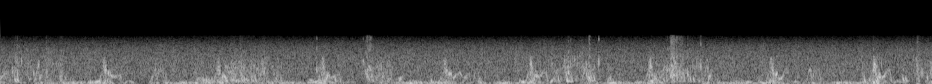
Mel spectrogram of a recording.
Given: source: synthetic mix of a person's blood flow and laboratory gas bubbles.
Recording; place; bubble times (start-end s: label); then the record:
Doppler ultrasound of blood flow; precordium
0.02-0.83 s: bubbles
1.92-2.85 s: bubbles
3.08-3.29 s: bubbles
3.33-3.41 s: bubbles
3.61-4.06 s: bubbles
5.48-6.03 s: bubbles
6.05-6.16 s: bubbles
6.46-7.15 s: bubbles
8.59-8.85 s: bubbles
9.01-9.33 s: bubbles
From the record:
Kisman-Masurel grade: 332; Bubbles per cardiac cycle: rolling drumbeat, 9 or more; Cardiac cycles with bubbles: 50 to 99%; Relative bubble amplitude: moderate (0.250 to 0.450); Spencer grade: 3 (all of the cardiac periods contain showers or single bubble signals, but not dominating or overriding the cardiac motion signals); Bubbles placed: anywhere in the cardiac cycle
